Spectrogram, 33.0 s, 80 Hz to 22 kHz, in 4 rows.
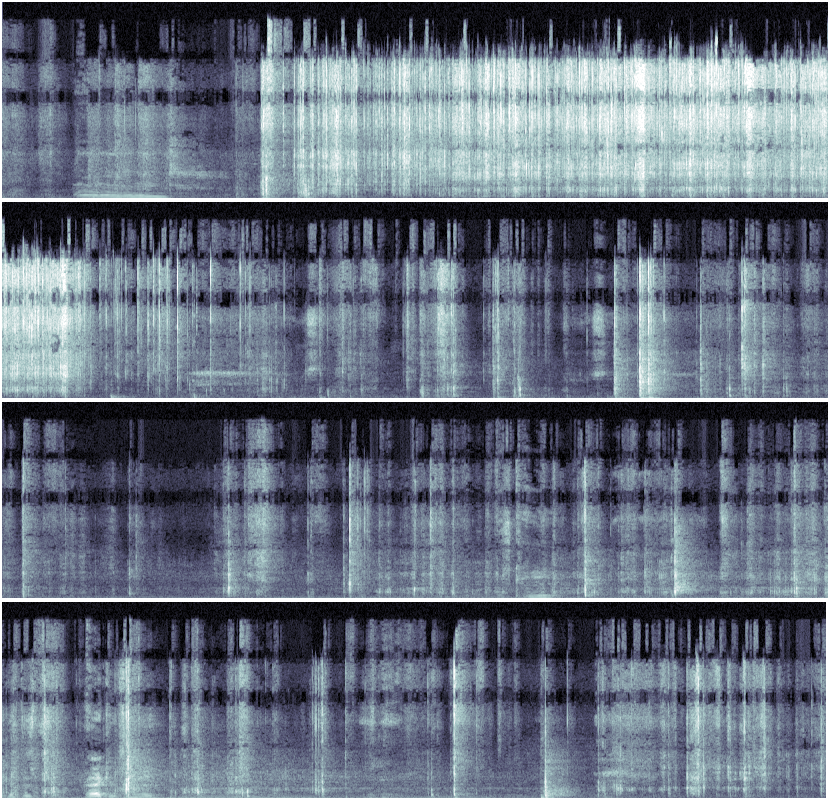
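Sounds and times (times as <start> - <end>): packaging crinkling and tearing: 2.5 - 11.4, 30.8 - 33.0.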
